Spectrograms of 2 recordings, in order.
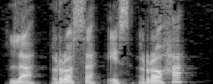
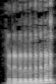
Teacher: There's the R, one tap, and then there's the R, spelled with the double R, which is the two tap.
